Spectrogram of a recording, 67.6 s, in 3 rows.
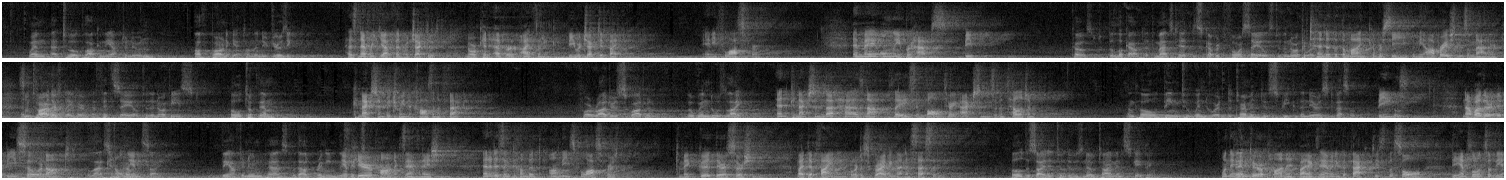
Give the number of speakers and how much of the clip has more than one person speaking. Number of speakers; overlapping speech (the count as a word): two, about 5%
